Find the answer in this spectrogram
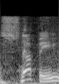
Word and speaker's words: Snuppy: nicknam their clone pal snuppy which stands for soul National University puppy and more importantly it rhymes with puppy Snappy oh you agree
